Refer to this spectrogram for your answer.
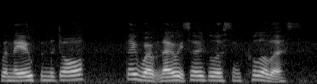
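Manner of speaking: ordinary talk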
